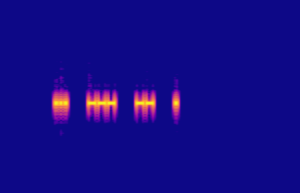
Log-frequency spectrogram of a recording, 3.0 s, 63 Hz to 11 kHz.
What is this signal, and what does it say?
Morse code, heard as a keyed tone, about 48 wpm, spaced as for 28 wpm, 700 Hz. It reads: SOME
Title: 3x Character Spacing - Top 100 Words - 50wpm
